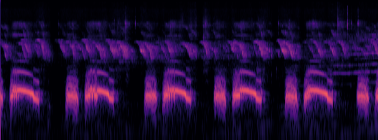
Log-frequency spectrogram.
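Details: Rhythmic low cooing by a spotted dove with a clear golden voice, five two-note phrases of a brief hoot and a longer falling croon, against continuous high chattering of small birds.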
